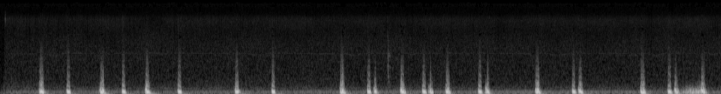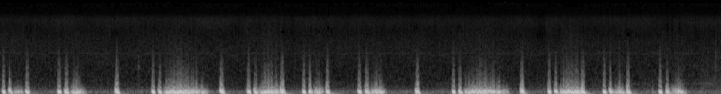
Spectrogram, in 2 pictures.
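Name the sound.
heart sounds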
